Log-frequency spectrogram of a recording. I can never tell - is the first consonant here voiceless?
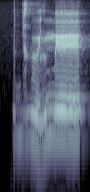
no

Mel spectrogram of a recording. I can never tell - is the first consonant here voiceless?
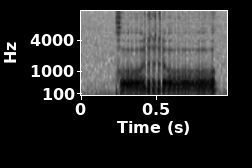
yes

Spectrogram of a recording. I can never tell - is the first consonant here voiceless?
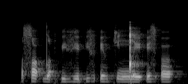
yes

